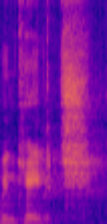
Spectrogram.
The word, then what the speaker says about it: Mientkiewicz: Mentkiewicz. Which, of course, is? Doug Mientkiewicz.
